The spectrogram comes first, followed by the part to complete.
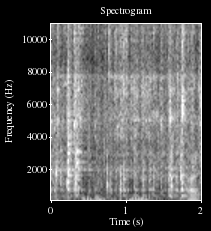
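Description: Metal clicks and clunks of a floor jack being worked by its handle under a race car, with a low rumble in the first second and a half.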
